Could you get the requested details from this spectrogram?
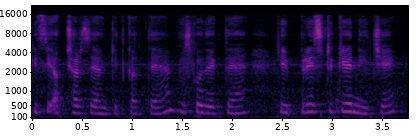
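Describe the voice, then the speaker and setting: A woman teaching a grammar lesson, explaining each point slowly and repeating key terms with many fillers. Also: on the high side, steady tone, a little mellow, slight background noise. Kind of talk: explaining lesson over slides.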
